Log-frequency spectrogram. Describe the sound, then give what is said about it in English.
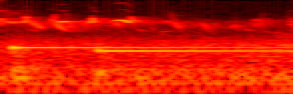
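A two-note doorbell chime rung at the front door of a faded blue rambler house, a higher tone followed by a slightly lower one that rings on and fades, with birds chirping faintly in the background outdoors. “He slowly pushes the gate open, then walks up to the front door and rings the bell.”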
